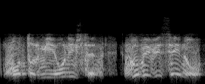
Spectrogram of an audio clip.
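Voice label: Serbian damaged engine mood low, speech; War Thunder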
